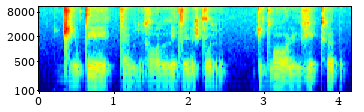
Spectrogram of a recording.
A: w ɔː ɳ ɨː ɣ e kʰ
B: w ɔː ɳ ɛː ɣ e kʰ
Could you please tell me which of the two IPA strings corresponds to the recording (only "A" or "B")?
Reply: A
